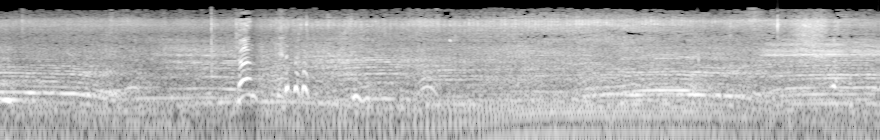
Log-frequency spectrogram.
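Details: Several angry cattle on the loose in Indonesia, one charging into a motorbike, let out brief rising-and-falling moos midway, surrounded by chattering people, crowd noise and passing vehicles.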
